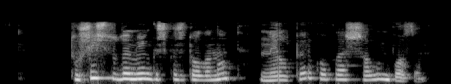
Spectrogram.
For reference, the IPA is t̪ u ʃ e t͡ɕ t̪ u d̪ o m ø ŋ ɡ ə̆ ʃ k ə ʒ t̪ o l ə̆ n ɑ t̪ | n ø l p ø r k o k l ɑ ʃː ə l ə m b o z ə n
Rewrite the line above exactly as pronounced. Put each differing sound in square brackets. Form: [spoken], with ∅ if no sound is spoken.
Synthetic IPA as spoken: t̪ u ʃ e t͡ɕ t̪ u d̪ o m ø ŋ ɡ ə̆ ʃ k ə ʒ t̪ o l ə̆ n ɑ t̪ | n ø l p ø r k o k l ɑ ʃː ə l ə [n] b o z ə n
